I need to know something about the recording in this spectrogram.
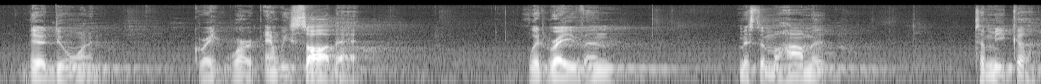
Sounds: narration, speech, man speaking

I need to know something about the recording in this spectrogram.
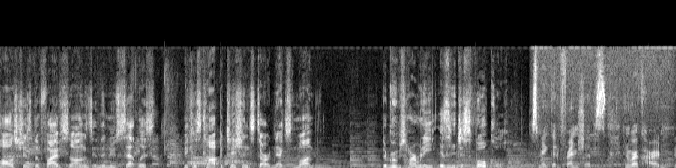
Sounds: speech, music

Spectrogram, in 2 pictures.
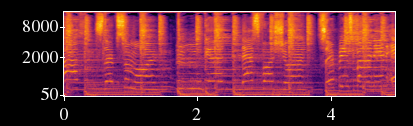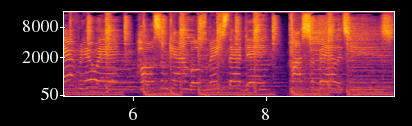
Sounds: music

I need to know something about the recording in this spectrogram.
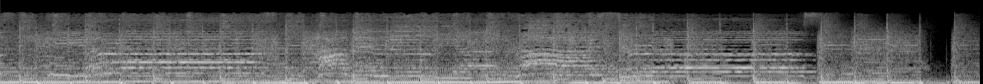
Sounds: music, happy music

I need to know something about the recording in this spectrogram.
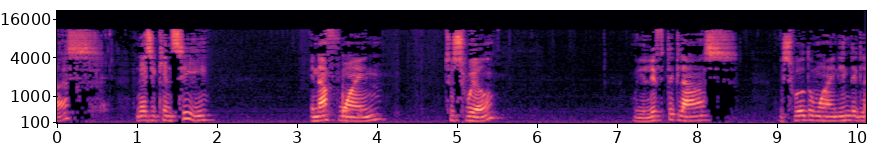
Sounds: speech

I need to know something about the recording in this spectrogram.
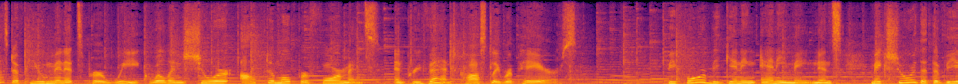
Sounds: speech, music

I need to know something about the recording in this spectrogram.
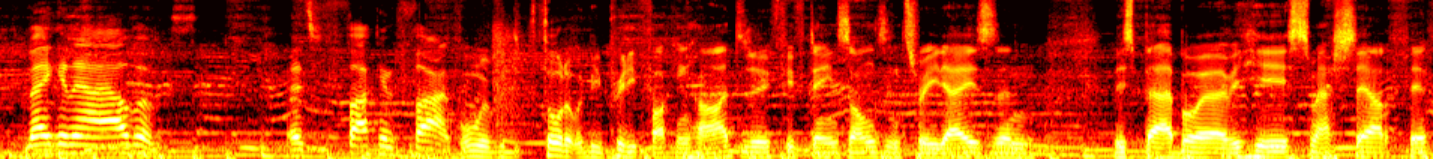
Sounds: music, speech

